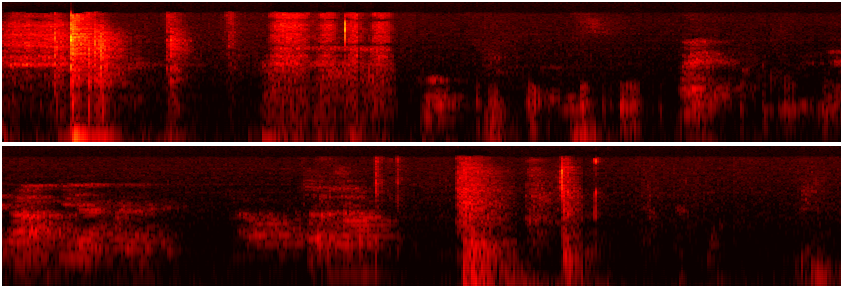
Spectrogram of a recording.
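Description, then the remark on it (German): A few dull thumps as someone goes to the door and a door clunking open, with muffled voices murmuring in between and a sharper knock of the door near the end, all at moderate volume. “Warte, ich renne mal kurz zur Tür.”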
